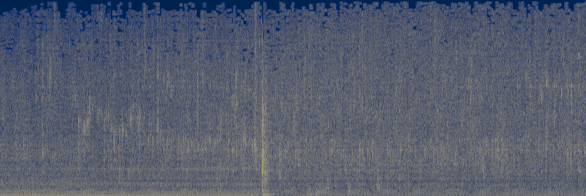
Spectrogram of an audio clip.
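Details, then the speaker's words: Whirlpool direct-drive washer draining hot water: a steady low pump hum and rushing water, then a softer flow after a brief clunk. Only a mild residual noise remains, far less than before, and it drains normally. "it does get a little sound that's okay [Music] it's just nowhere near as bad it's what it is and we should uh pump again in a moment"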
